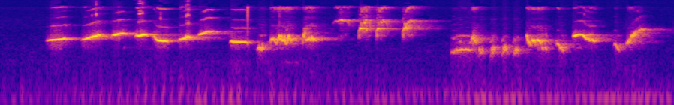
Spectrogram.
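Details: White-rumped shama singing varied whistles, high chips and a fast descending trill, played to make other shamas sing; low humming background noise throughout.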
